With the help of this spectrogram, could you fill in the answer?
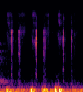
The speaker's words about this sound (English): Why does your eye sound like a squishy ball? I, I really, I don't know. You take your readers off and you start rubbing your eye. And you're like, Yeah, it sounds like this.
